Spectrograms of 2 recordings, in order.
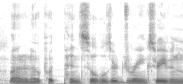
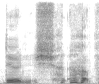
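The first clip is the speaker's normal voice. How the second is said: laughing, slow and higher; 5 semitones higher, slower than usual. Real, not acted. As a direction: laugh through the scolding. Laughing at annoying friend.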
